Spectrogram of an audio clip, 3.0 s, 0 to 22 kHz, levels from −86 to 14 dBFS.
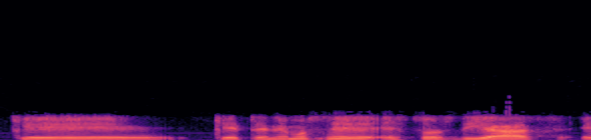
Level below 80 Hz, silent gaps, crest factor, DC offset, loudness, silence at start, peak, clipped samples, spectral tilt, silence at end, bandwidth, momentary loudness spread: -56 dBFS; none; 20 dB; under 0.1%; -19 LUFS; 0.05 s; 0 dBFS; under 0.1%; -7.5 dB/octave; 0 s; 5.4 kHz; 10 LU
